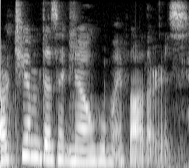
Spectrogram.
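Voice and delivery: low quiet voice. Pulling a companion aside to tell a secret, speaking very low. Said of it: "just very lowly say".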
